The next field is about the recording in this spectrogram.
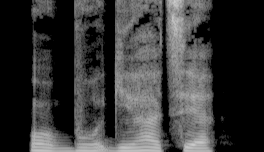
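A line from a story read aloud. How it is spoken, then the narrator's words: Breathless exclamation. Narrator (Russian): выдохнул я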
